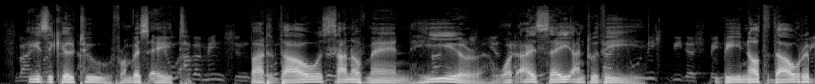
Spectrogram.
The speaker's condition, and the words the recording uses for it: No condition.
